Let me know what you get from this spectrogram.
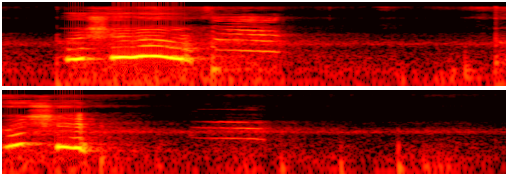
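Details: Domestic cat giving birth for the first time, uttering two drawn-out, arching meows about two seconds apart, each rising then falling, with a fainter short cry after and a person quietly urging her on in a small indoor room.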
